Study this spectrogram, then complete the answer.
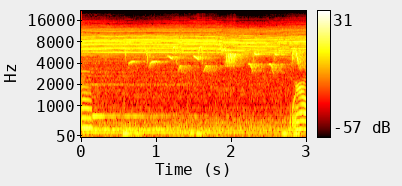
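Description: Birds chirp and tweet in the video game Ghost Dogs of Moon Lake, a run of repeated short rising and falling whistled calls over a faint electronic hum, with a louder trill near the end.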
